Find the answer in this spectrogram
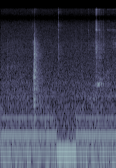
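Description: Two light clicks about a second apart, with a fainter one between, from hands and test probes working on a bare laptop mainboard as it is powered up, over a steady low electrical hum.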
